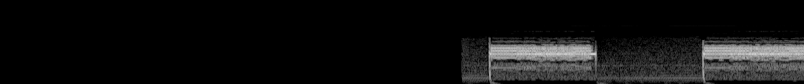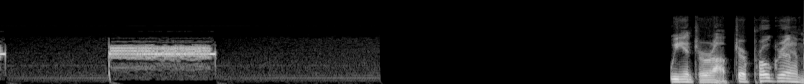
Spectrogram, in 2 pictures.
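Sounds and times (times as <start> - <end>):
faint hum: 4.6 - 11.9
warbling digital data tones: 4.9 - 6.0, 7.0 - 8.2, 9.1 - 10.3.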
